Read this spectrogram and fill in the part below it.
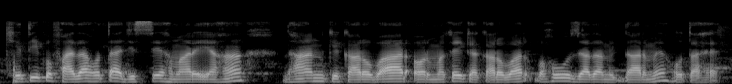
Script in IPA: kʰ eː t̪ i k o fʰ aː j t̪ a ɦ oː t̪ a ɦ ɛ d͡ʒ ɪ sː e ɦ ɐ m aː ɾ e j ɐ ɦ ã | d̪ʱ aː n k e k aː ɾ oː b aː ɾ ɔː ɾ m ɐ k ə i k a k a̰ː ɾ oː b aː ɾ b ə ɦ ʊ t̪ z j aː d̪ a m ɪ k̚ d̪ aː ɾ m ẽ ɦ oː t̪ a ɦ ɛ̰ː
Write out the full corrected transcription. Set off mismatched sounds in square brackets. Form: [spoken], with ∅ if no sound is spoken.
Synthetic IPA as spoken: kʰ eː t̪ i k o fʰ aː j [d̪] a ɦ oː t̪ a ɦ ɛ d͡ʒ ɪ sː e ɦ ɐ m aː ɾ e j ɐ ɦ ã | d̪ʱ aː n k e k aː ɾ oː b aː ɾ ɔː ɾ m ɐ k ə i k a k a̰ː ɾ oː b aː ɾ b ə ɦ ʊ t̪ z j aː d̪ a m ɪ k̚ d̪ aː ɾ m ẽ ɦ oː t̪ a ɦ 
